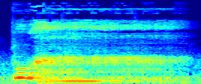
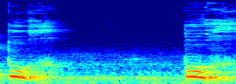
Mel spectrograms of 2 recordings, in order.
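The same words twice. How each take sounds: First: "buch" con il ch allungato e sibilato troppo a lungo; overlong hissing ch. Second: "buch" con il ch finale breve e secco; short ch. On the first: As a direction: trascina il ch finale di "buch" come un lungo sibilo. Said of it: "That's not how we pronounce it". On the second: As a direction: chiudi il ch di "buch" in un attimo. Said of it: "It's really short". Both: Shown as a demonstration.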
